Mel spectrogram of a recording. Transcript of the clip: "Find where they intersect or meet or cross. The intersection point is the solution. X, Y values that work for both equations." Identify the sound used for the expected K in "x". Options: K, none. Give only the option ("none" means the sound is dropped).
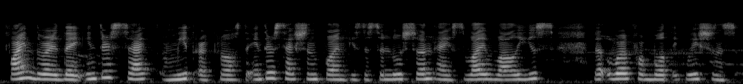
none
